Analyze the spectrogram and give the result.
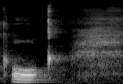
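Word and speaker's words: caulk: thing but it's pronounced cork C AU l k and you pronounce it cork as in that place in Ireland c r k pronounce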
